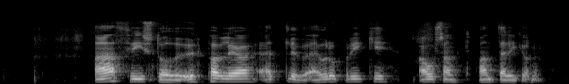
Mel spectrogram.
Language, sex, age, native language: Icelandic, male, 40-49, Icelandic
